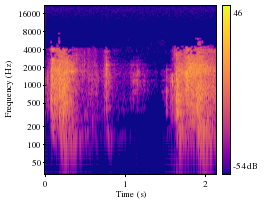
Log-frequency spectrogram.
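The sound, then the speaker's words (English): A door is forced open with two loud, heavy bursts of banging and scraping, separated by a brief quieter pause with faint knocks. The sounds are harsh, with no talking. “You'll have to force the door.”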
